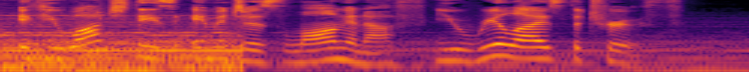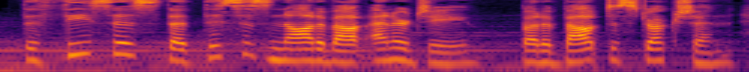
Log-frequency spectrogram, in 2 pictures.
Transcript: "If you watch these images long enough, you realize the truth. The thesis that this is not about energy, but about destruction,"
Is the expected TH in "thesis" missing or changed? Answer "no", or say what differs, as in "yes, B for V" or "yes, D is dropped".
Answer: no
